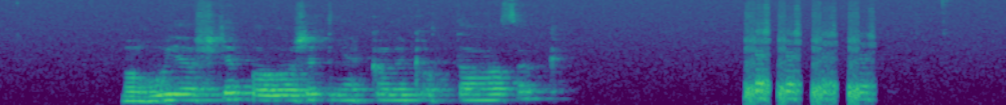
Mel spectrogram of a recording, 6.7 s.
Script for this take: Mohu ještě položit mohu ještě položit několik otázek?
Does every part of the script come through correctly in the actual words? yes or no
no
